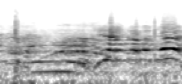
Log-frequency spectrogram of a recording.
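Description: An elephant calling, a pitched, wavering call that is strongest near the end, with people's voices mixed in.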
